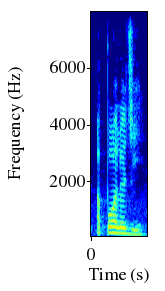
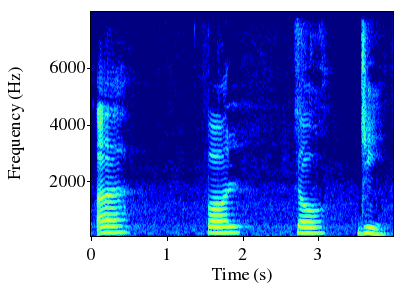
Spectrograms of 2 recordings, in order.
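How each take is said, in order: First: Said in the usual way. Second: अपोलॉजी broken into loud, slow syllables with long pauses; scanning speech. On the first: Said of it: "जैसे for example एक word है". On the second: Shown as a demonstration. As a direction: chop अपोलॉजी apart, a gap after every syllable. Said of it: "तोड़ के बोलेगा patient".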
